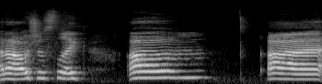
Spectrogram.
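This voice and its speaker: Speaking with an American accent, a woman uses a high pitch and a bright, sharp, animated tone. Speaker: vlogger. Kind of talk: casual chat.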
